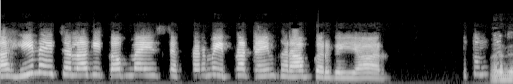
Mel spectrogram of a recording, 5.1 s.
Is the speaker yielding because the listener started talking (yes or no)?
no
